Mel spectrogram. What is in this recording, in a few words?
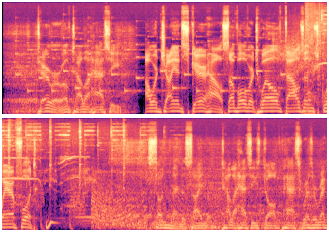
radio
